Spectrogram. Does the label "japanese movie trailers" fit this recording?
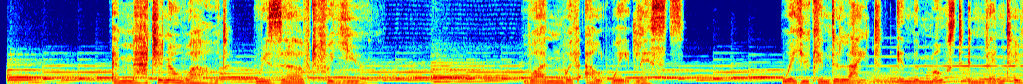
No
